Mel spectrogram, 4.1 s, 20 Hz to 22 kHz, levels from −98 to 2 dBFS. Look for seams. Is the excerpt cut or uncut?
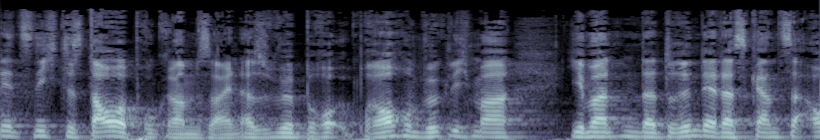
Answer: uncut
